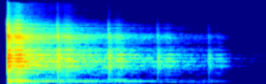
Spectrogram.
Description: Ship Energy Knock; Warframe; Corpus Ship Remaster

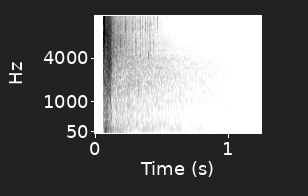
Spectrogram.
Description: Kunai Impact Flesh; Warframe; Hit Effects

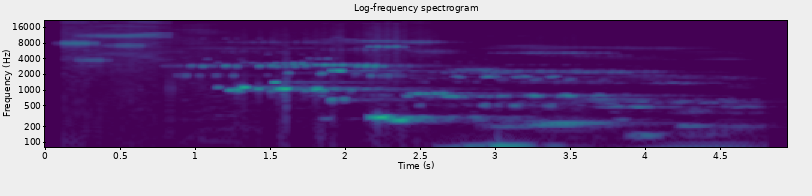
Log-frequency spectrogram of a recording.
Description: Beep Short D; Ambience; Interior; Warframe; Orokin

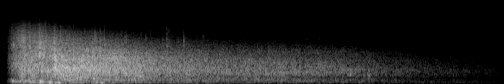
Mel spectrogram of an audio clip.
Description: Laser Aim Rifle Tail, Weapons; Grineer

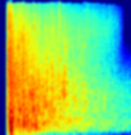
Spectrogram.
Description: Run Water, Footsteps; Warframe; Operator

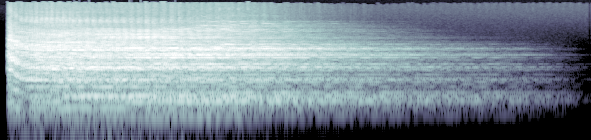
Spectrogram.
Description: Creature Robotic; Warframe; Corpus Outpost; Ambience

